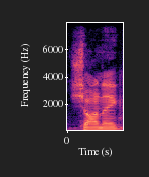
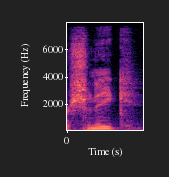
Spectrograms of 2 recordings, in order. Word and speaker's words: Canik: pronunciation of this firearm basically if you're from turkey if you're over there and you were talking about this gun um i believe it's uh sonic or shanique is the way they pronounce it um but here in america even by century arms the importer it goes by kanik so for the interest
